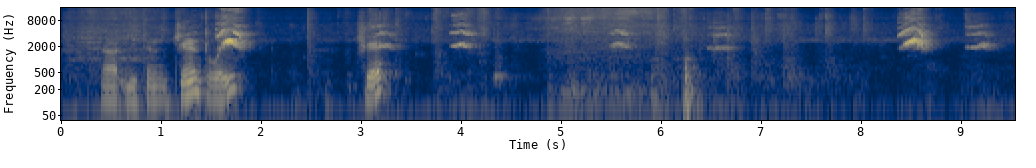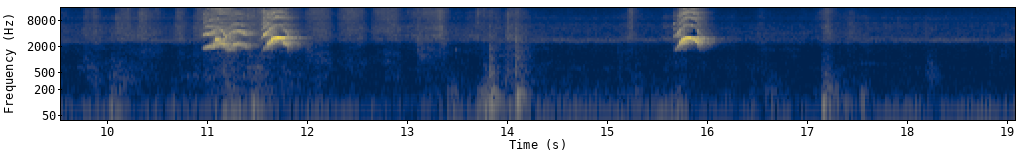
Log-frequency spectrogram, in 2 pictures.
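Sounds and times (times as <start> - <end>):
bird chirping: 10.9 - 12.0, 15.6 - 16.2.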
